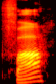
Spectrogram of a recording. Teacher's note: اوپر کے دانتوں کا کنارہ نیچے کے ہونٹ سے مل کر فا ادا ہوتا ہے۔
